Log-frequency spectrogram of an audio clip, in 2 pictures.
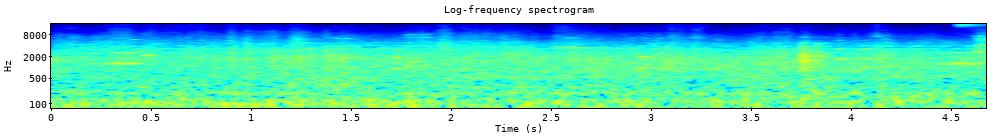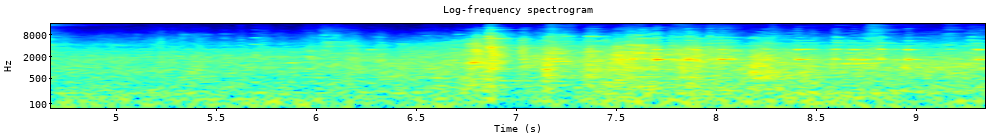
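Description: Tank cars of a freight train rolling past: a steady rush and rattle of steel wheels on rail. About seven seconds in it grows louder with a run of sharp clacks as wheels cross a rail joint, and a thin high squeal joins near the end.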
